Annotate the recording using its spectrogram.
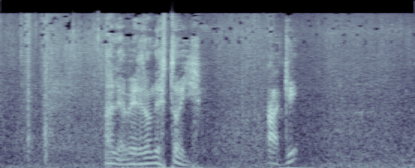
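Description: A map case flaps open with a soft rustle.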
